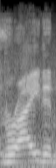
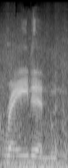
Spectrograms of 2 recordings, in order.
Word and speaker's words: Raiden: Also, it's Raiden, not Raiden. This is not Mortal Kombat. Yeah, the Mortal Kombat games went with the wrong pronunciation of Raiden and just stuck with it because, like, it's too late to change it now.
